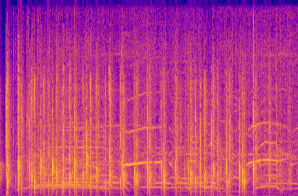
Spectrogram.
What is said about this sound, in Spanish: Voy a pedir un aplauso fuerte, que sea genuino el aplauso, pido eso, que sea genuino, ¿sí? Con nosotros el señor Daniel Hendler.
